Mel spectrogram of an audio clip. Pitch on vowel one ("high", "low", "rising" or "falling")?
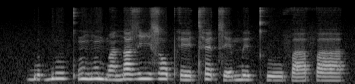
low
